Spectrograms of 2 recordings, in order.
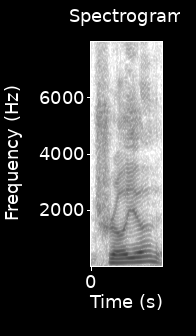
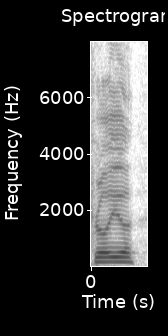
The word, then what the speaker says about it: Triglia: My name is Dr. Trillia. It's spelled Triglia. It's Trillia.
